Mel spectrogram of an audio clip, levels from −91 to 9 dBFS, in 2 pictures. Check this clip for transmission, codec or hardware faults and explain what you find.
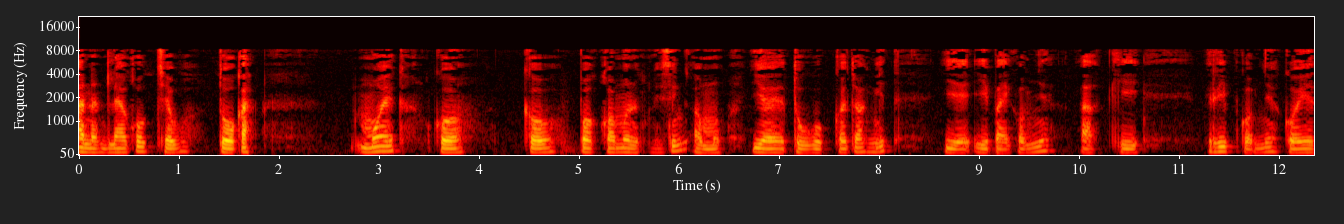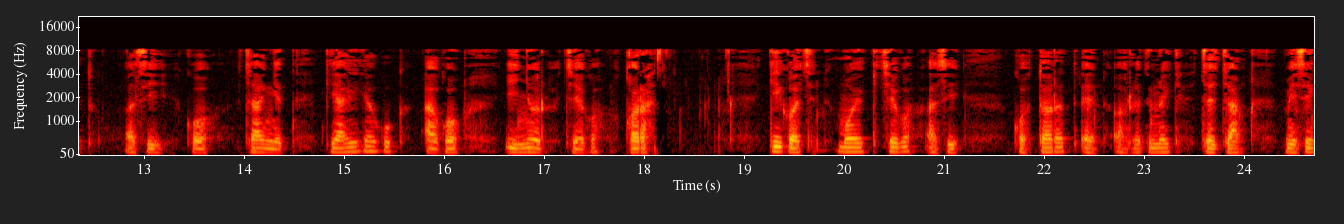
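One codec fault runs through the whole recording. The speech has no content above about 8.3 kHz, and the codec damage is plainly audible from start to finish. The likely cause is MP3 compression at a low bitrate, around 32 kbps. With so few bits, the encoder cuts the treble at a fixed point. It also drops weak frequency lines that flicker on and off between frames. The result sounds dull and watery. S sounds turn swirly and metallic, and consonant attacks smear.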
